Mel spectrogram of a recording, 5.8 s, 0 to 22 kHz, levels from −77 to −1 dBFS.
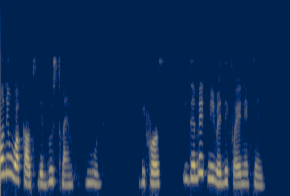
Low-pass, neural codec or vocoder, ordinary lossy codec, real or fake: none; codec, 16 kHz, 1 kbps, X-Codec, HuBERT features, trained on LibriSpeech; none; fake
